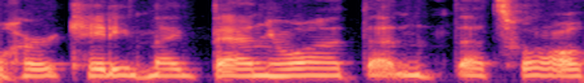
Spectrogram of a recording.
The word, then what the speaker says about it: Magbanua: keep remembering okay it's you have to pronounce it megba Nua so yeah uh okay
